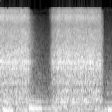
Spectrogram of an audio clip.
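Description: Aerosol can of dry shampoo spraying onto a wig in two bursts: the first stops about half a second in, the second starts about a second in and runs for about a second.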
